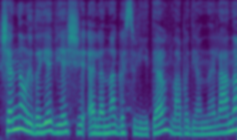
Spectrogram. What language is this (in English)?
Lithuanian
